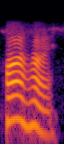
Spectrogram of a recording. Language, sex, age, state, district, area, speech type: Assamese, female, 60+, Assam, Golaghat, rural, conversation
